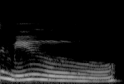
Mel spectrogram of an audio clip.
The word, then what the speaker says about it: mu: So we call the mu me. This is mu. Yeah. Mu like a cow. Cow cow sounds.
